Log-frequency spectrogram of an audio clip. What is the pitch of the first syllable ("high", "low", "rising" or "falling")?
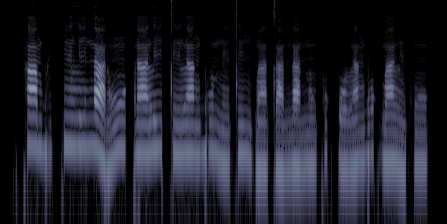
high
